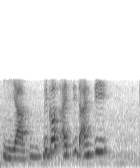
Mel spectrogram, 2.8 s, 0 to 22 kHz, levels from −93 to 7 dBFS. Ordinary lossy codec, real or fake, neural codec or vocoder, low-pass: none; real; none; 3.6 kHz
